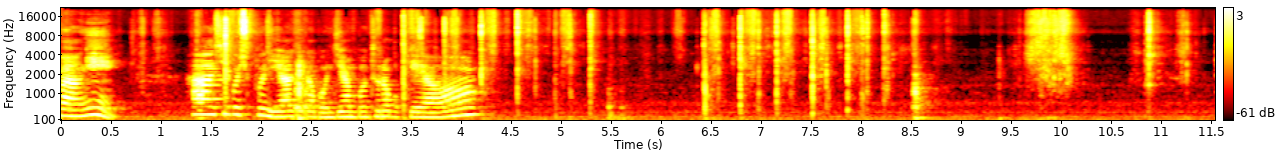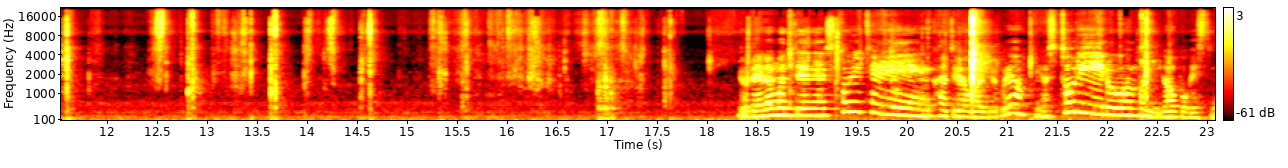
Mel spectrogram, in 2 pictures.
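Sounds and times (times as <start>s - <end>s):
cards shuffling snaps and clicks: 1.6s - 2.0s, 3.3s - 5.5s, 6.4s - 8.6s, 10.1s - 19.4s, 20.1s - 21.4s.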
